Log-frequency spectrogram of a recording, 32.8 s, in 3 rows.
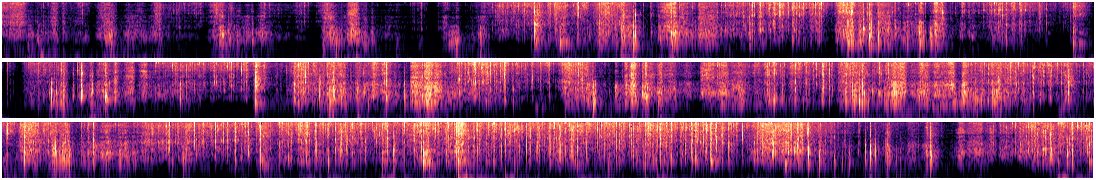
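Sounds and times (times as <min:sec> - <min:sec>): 
loofah handled, crinkling and crackling: 0:00.5 - 0:32.7.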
